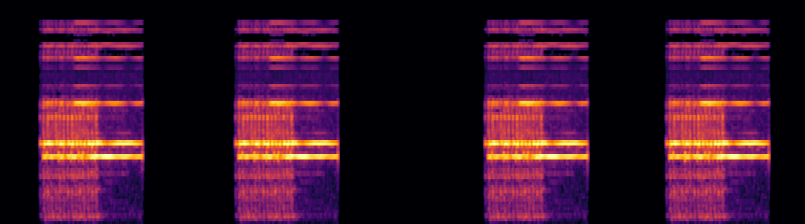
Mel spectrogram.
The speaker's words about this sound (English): Answer the goddamn phone. I think it's your turn. Hey, the guy could be down. Pick up the phone.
